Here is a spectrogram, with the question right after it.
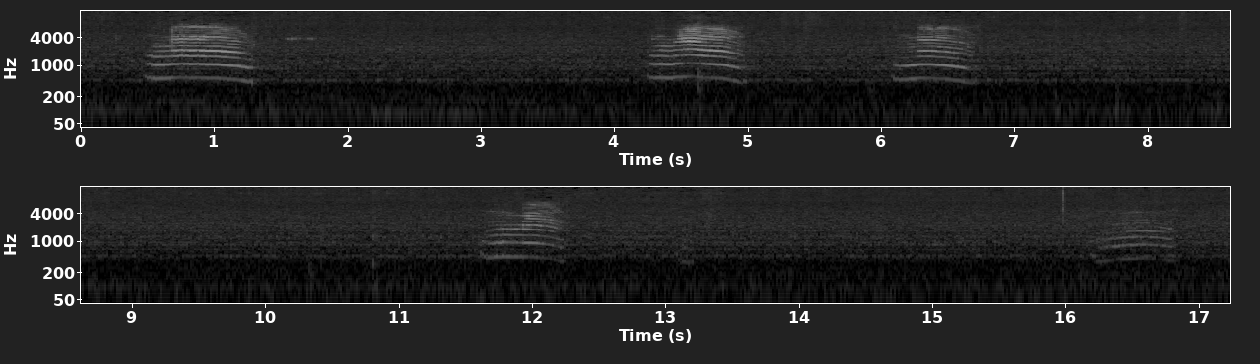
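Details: Kitten indoors working at using the litter box, giving five clear, short meows with rich harmonics, spaced irregularly a few seconds apart, over a steady low room hum.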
